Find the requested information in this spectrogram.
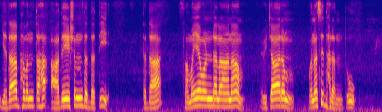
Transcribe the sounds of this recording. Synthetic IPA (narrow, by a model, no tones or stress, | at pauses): jɐd̪aːbʱɐʋɐnt̪ɐɦɐ̆ʔaːd̪eːʃɐnd̪ɐd̪ɐt̪i | t̪ɐd̪aː | sɐmɐjɐmɐɳɖɐlaːnaːm | ʋit͡ʃaːɾɐmː | ɐnɐsid̪ʱɐɾɐnt̪u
